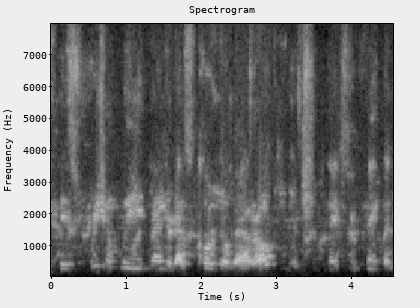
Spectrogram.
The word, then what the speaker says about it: Cordovero: his Matseba, his gravestone, it's Cordoero. It's a Portuguese spelling, but it's kind of a strange thing to pronounce in Hebrew, so it was sort of mangled into Cordovero, and that has become the standard, even though it is probably not correct.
